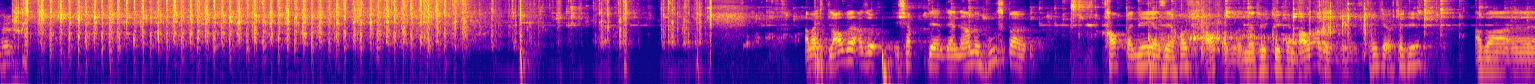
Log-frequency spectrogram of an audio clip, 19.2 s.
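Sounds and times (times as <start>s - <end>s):
shaker rattling: 0.2s - 9.8s, 14.4s - 19.1s
speech: 10.1s - 13.0s, 13.8s - 19.1s.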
